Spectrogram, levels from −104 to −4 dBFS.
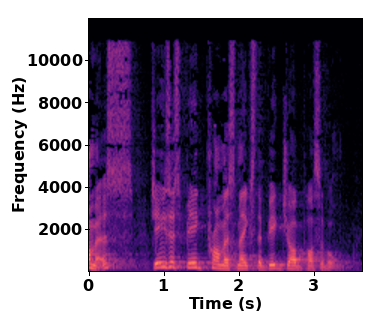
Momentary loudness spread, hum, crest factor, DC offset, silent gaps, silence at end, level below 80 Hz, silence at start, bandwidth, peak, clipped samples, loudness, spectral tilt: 11 LU; none; 18 dB; under 0.1%; none; 0.25 s; under -90 dBFS; 0 s; 11.5 kHz; -20 dBFS; under 0.1%; -40 LUFS; -5.5 dB/octave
